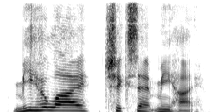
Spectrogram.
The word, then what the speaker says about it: Mihaly Csikszentmihalyi: So I actually think I know how to pronounce it because I've referenced this a few times and it's Mihaly Csikszentmihalyi.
